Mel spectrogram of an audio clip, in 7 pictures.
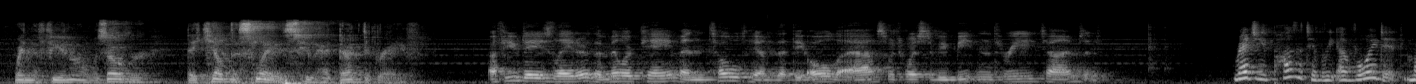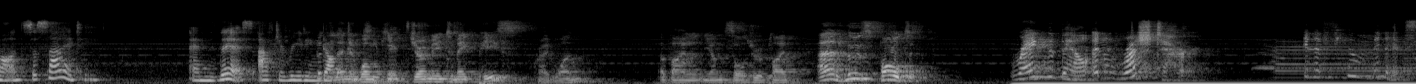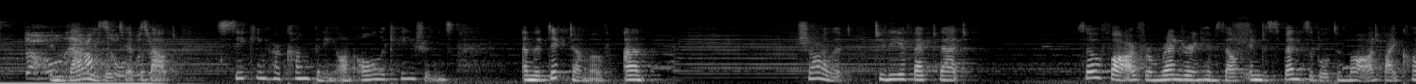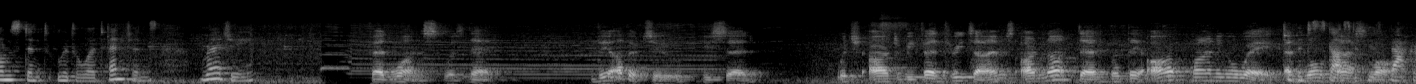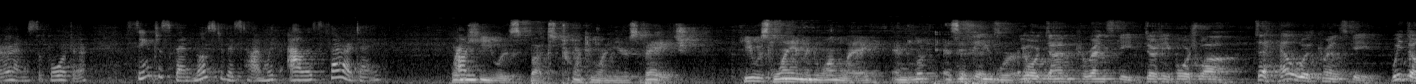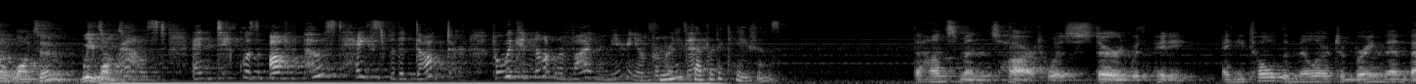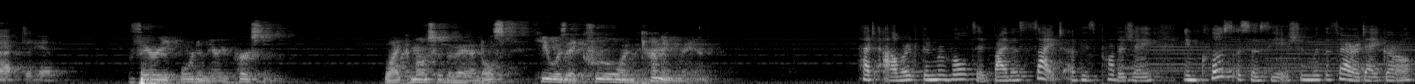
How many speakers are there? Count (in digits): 5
